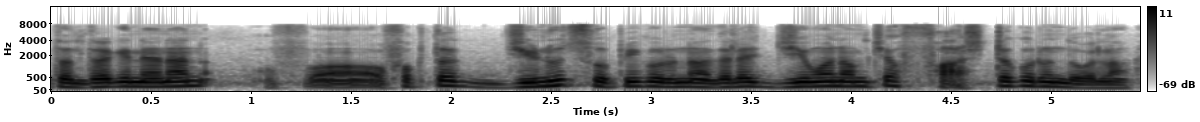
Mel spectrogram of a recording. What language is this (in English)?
Konkani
